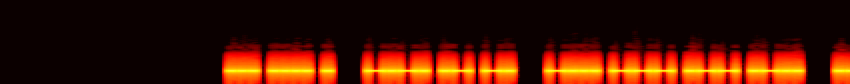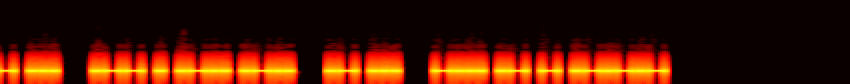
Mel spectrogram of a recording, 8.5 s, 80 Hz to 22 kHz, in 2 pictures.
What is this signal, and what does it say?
Morse code, heard as a keyed tone, about 44 wpm, 700 Hz. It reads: SHE CAN BOWL AS WELL AS BAT.
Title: Sentences from Top 1500 Words 45wpm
